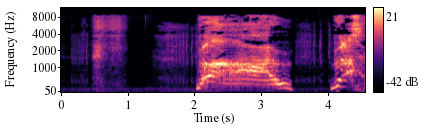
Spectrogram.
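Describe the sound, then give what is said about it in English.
A person imitates a lion roar with a loud, strained, groaning vocal lasting over a second, its pitch rising then falling, followed by the start of another growling roar after a brief pause. “It's hard to do a lion roar.”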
